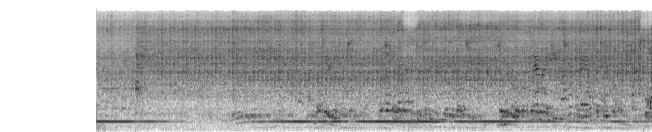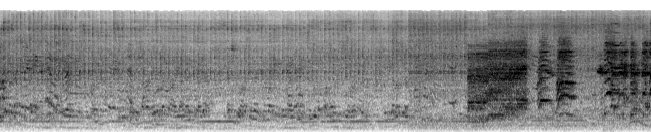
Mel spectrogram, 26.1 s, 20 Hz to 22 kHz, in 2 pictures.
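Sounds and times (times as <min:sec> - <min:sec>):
steady hum: 0:02.0 - 0:26.0
people's voices: 0:04.5 - 0:26.0.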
